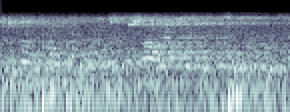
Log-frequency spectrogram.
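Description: A basketball bouncing a few times on a gym court, with dull thuds under the steady chatter of spectators echoing in a large hall.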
